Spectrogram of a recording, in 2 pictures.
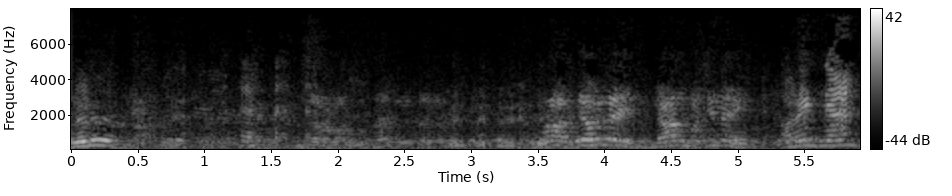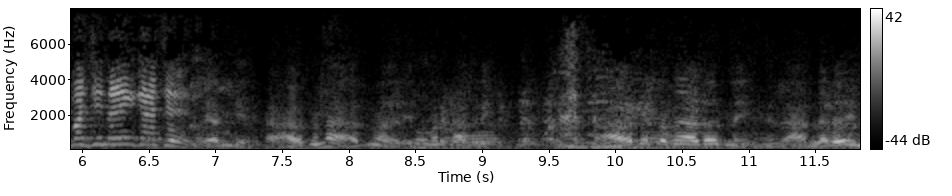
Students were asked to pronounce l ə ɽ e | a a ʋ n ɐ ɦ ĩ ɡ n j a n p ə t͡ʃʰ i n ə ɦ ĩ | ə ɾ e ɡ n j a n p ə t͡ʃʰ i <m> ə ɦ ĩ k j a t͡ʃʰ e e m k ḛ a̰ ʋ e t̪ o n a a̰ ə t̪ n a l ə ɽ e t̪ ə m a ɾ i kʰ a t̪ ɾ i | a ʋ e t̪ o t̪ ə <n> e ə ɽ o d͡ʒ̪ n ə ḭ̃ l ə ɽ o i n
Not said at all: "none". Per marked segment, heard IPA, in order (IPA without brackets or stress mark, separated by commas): n, m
